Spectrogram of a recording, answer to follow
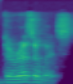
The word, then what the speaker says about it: Deresiewicz: William Deresiewicz. Did I pronounce that right?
